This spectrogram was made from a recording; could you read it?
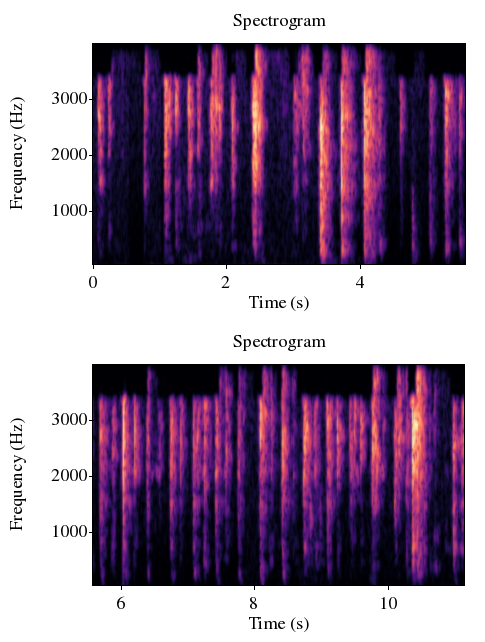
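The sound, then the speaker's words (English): Rapid, irregular papery flicks and taps as a deck of oracle cards is shuffled by hand, moderately loud, continuing steadily for several seconds with no voices. “So I can't shuffle the way that you shuffle.”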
